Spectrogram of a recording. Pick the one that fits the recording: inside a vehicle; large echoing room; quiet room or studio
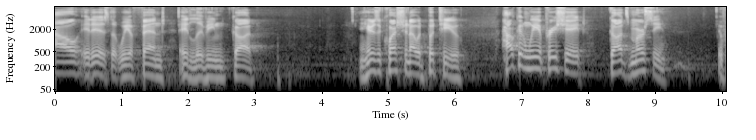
large echoing room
